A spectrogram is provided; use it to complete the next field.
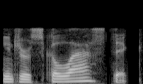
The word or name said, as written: interscholastic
